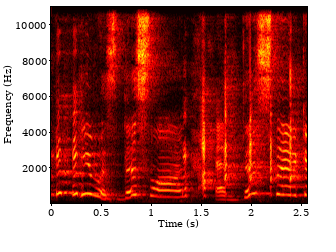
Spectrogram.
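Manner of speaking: high, slow, loud mock quote through laughter; imitating her co-host. Host quoting her co-host's fish story, laughing. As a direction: parrot her words back, hammed-up and giggly. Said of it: "She's like".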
